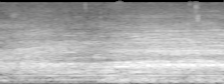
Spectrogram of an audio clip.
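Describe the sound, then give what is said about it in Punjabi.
A Sikh audience shouts the jaikara "Waheguru Ji Ka Khalsa" as a massed crowd of voices. The collective shout swells louder about halfway through and holds there. “ਜੈਕਾਰਾ ਬੜਾ ਚਾਹੀਦਾ, ਵਾਹਿਗੁਰੂ ਜੀ ਕਾ ਖਾਲਸਾ।”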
